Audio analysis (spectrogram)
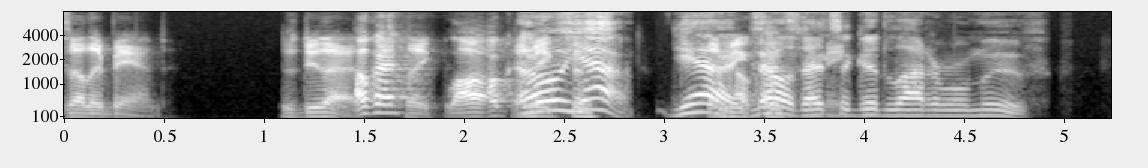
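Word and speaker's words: Logh: Log. That's a good lateral move. I believe it's said log. It's L O G H.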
